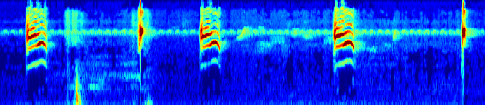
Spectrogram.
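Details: Female common iora calling to attract and excite male contest birds. Three bright, stacked notes sweep downward, each lasting a quarter second, mixed with sharp high chips. A low thud sounds near the start.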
